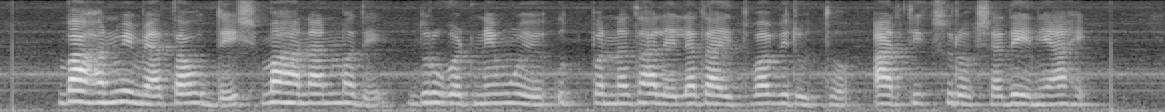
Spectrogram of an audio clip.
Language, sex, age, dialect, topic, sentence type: Marathi, female, 25-30, Northern Konkan, banking, statement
